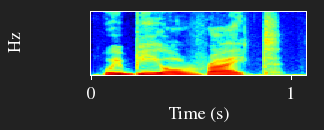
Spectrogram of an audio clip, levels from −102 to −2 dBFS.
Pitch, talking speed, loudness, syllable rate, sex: 215 Hz, 225 wpm, -14 LUFS, 4.4 syllables/s, female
